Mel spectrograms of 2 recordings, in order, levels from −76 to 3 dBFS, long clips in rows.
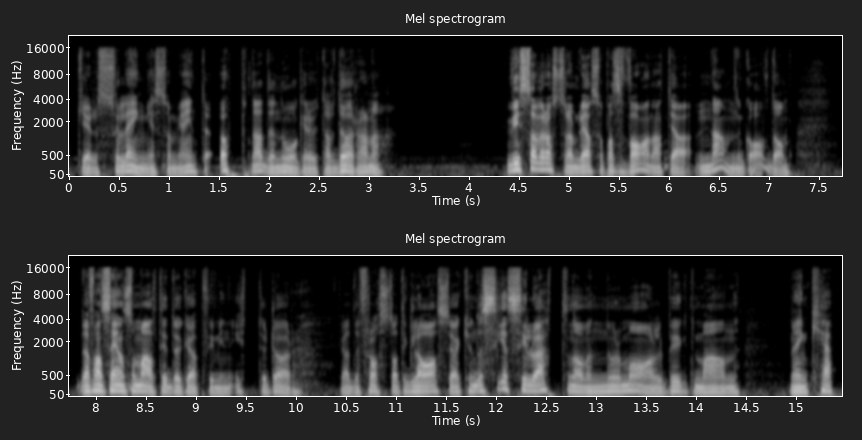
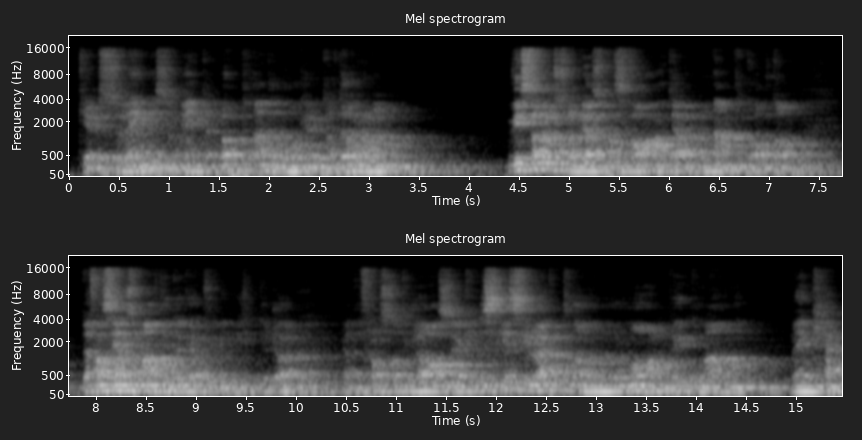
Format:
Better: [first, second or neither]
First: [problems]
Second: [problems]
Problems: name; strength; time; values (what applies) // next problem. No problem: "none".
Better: first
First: none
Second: off-mic speech; far // room echo; strong; dies away in 1.6 s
